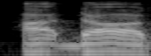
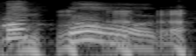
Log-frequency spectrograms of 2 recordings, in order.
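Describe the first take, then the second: First: It is said in his normal voice. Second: It is said in a Mickey Mouse voice.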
